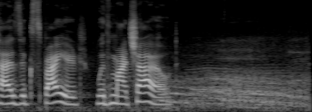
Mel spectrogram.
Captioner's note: audience gasping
